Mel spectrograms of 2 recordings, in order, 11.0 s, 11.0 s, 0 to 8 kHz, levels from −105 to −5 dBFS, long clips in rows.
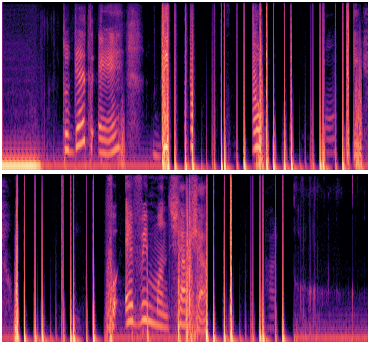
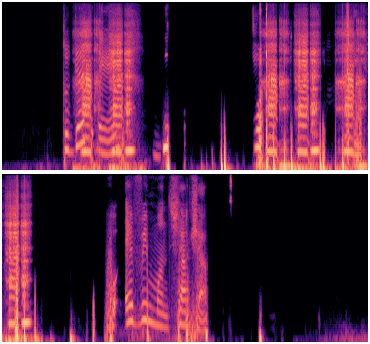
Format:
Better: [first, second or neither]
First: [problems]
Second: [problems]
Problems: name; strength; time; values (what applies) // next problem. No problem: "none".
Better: first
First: none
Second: noise reduction (neural mask model Resemble Enhance denoiser)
